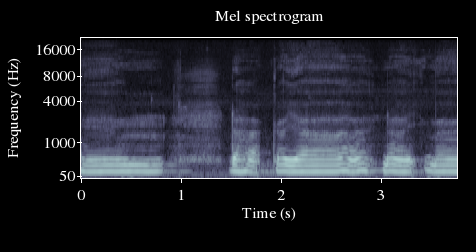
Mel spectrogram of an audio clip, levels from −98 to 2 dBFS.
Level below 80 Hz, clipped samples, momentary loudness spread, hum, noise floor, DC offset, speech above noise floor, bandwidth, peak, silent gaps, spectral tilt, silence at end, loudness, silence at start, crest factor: -68 dBFS; under 0.1%; 17 LU; none; -49 dBFS; under 0.1%; 20 dB; 15.5 kHz; -18 dBFS; none; -9 dB/octave; 0 s; -31 LUFS; 0 s; 14 dB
